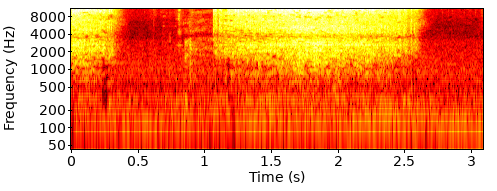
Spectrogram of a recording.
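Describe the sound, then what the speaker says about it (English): A custom RideOutSupply sprocket and freewheel on an SE Bikes Big Ripper spin freely, giving a steady ratcheting buzz in two runs, a short one then a longer one, with a brief pause between. "Make sure you can freely spin your sprocket and your freewheel around."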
